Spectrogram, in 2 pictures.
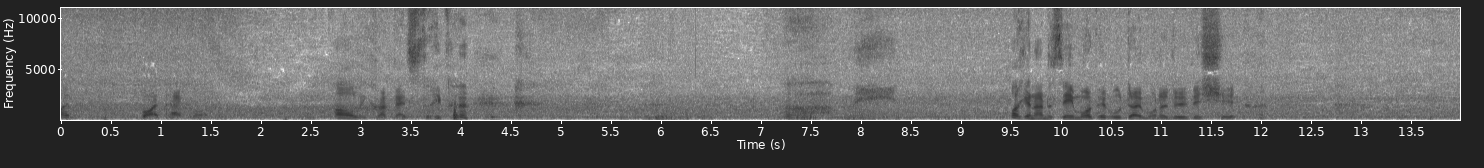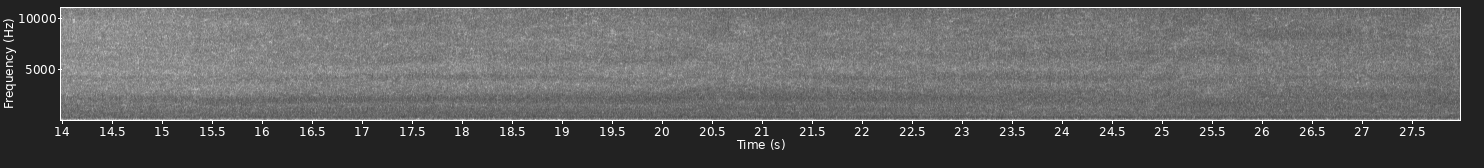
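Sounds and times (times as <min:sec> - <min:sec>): waterfall roaring: 0:00.0 - 0:16.6.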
